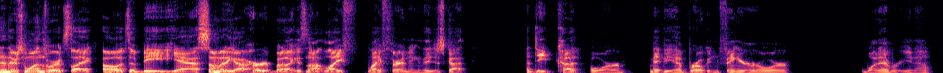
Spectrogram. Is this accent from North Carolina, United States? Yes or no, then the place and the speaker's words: yes; Outer Banks, North Carolina, United States; I spent many a years growing up in the Outer Banks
